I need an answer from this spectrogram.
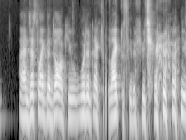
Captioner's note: chuckles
